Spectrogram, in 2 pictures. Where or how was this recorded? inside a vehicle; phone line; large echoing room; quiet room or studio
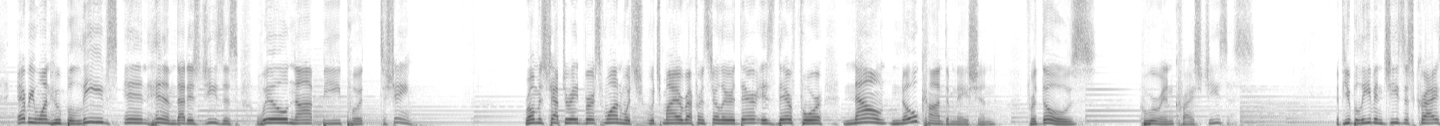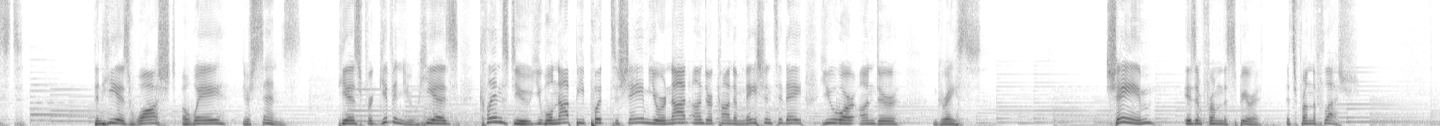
large echoing room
